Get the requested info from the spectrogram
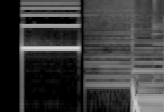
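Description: A single steady electronic beep tone lasting about three quarters of a second and cutting off sharply. Background music then fades in, with a beat coming in near the end.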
